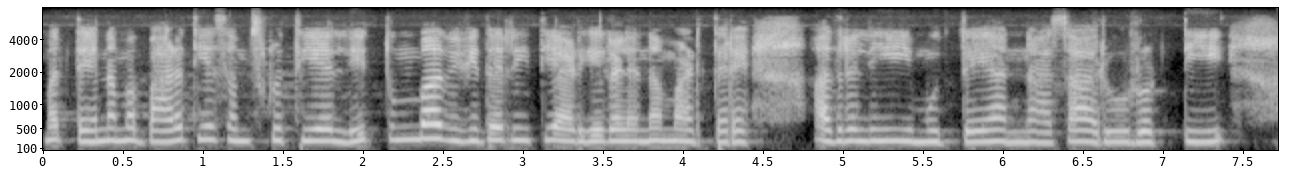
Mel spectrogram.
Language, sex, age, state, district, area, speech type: Kannada, female, 18-30, Karnataka, Tumkur, rural, spontaneous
